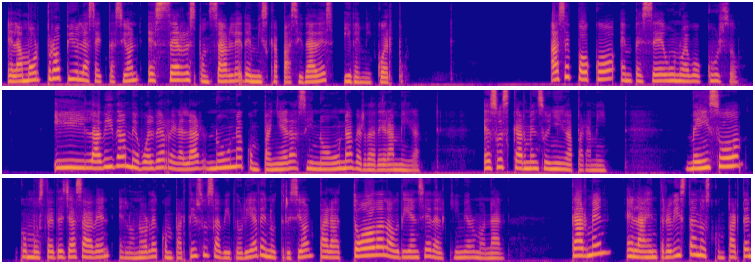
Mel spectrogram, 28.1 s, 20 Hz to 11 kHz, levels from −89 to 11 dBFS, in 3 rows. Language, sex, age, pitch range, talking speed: Spanish, female, 30-49, 205-265 Hz, 145 wpm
